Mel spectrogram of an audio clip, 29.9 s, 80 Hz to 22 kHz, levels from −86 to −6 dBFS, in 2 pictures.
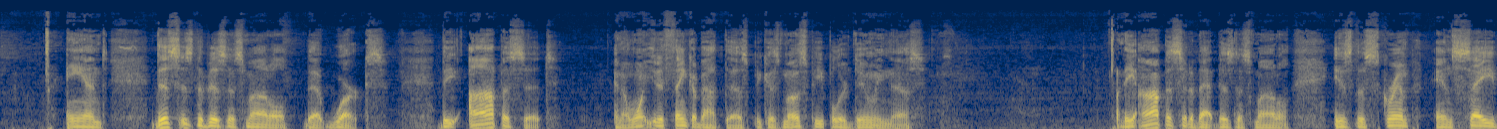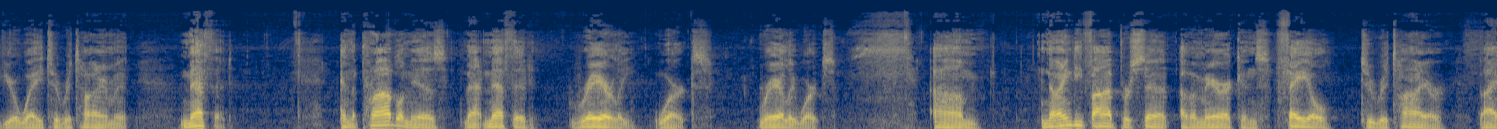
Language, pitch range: English, 70-90 Hz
